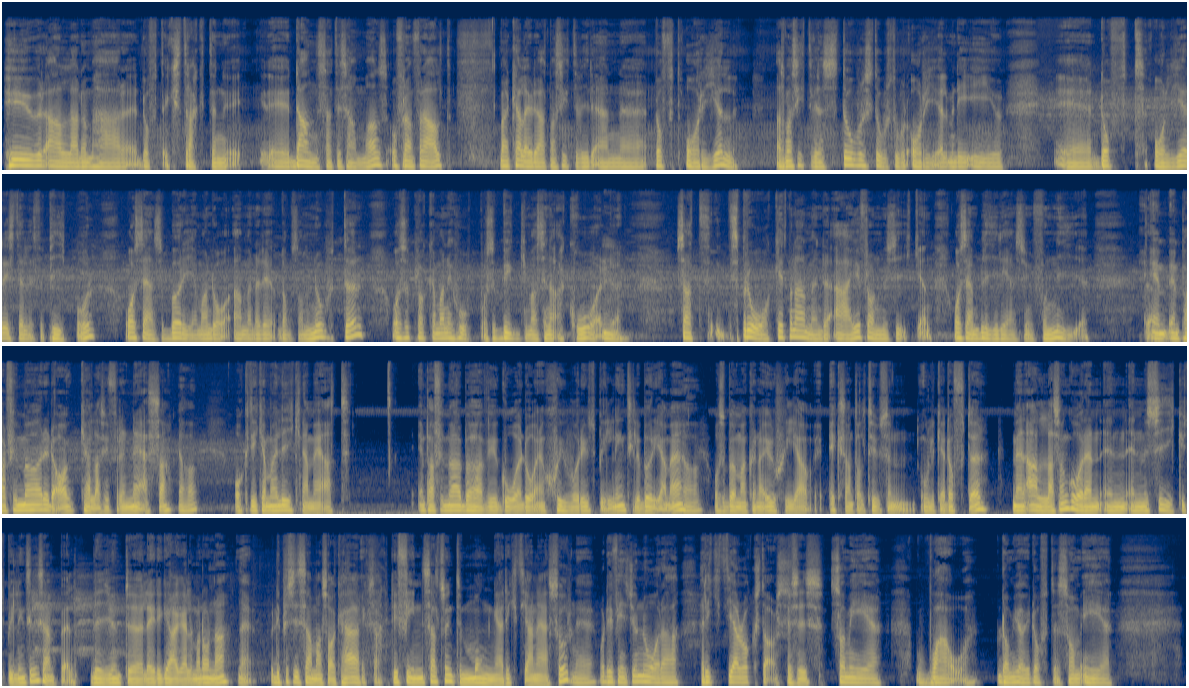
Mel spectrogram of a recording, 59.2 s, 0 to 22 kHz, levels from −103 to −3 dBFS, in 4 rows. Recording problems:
animal sounds; faint; throughout; 25 dB below the speech

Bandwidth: 14.5 kHz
